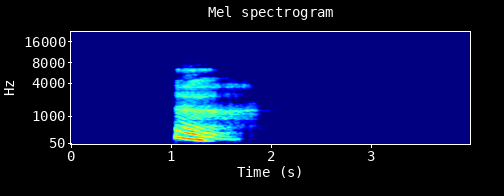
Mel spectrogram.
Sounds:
Sigh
